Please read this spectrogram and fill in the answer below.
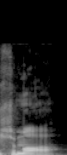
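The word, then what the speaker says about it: Shema: you were to take the ion is silent it's a silent letter right so is the AL so why can't we just write it this way it's say Shama everyone's going to hear it the same we just they're both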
